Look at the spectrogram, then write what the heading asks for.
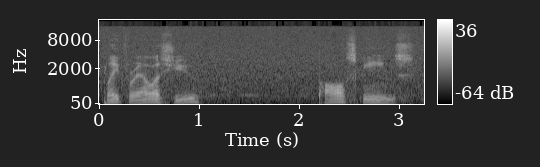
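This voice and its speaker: A man calling a minor league baseball game on local radio, chatting casually between pitches. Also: slow, noisy background. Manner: relaxed folksy chatter between pitches, rising excitement on big plays. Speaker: play-by-play announcer.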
